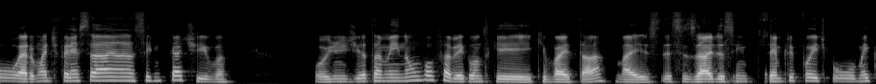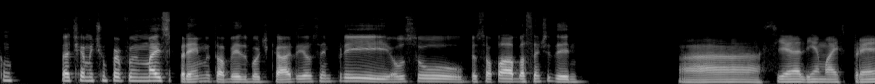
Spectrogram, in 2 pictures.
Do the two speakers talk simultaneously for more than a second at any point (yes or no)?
no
